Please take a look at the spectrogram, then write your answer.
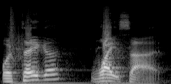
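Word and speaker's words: Arcega-Whiteside: what the JJ is it is josé joaquín Ortega Whiteside it's like a Spain type of Spanish not Western world Spanish is literally Spain Spanish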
